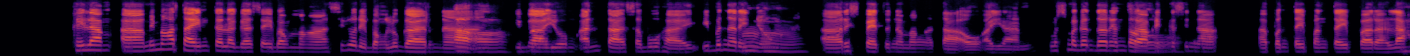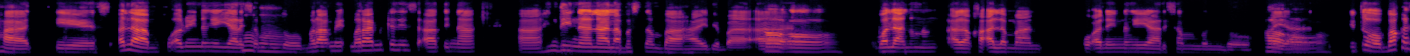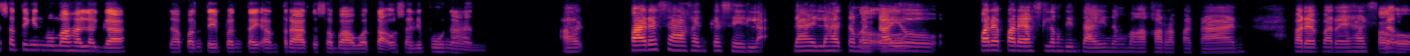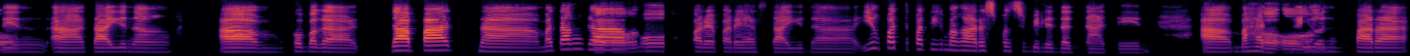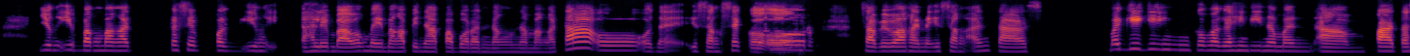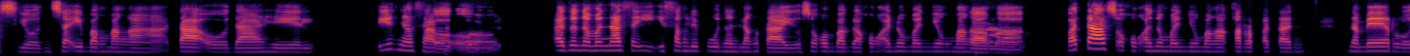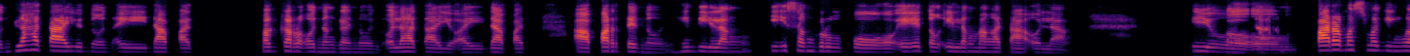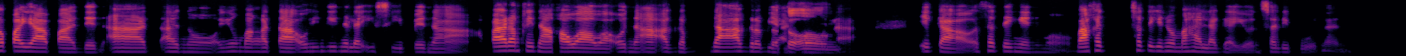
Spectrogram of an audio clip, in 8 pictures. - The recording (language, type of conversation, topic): Filipino, unstructured, Paano mo maipapaliwanag ang kahalagahan ng pagkakapantay-pantay sa lipunan?
- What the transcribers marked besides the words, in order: other background noise; tapping; background speech; inhale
